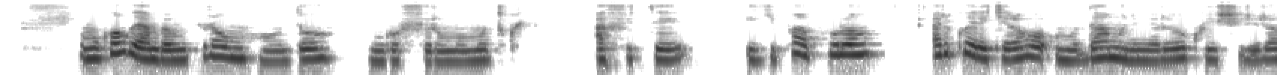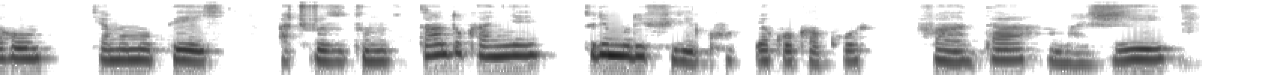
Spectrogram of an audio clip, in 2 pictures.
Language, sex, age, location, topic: Kinyarwanda, female, 36-49, Kigali, finance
